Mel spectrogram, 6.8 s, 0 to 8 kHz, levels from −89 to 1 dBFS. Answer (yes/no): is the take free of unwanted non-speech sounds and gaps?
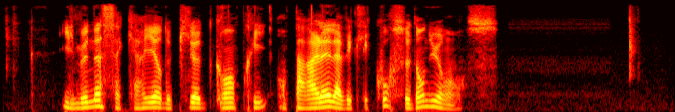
yes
